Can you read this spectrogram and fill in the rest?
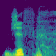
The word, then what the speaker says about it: GIF: hat nämlich gesagt, es wird mit einem weichen G ausgesprochen. GIF.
